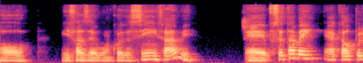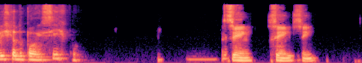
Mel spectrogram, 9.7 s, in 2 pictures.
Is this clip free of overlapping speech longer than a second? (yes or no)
yes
